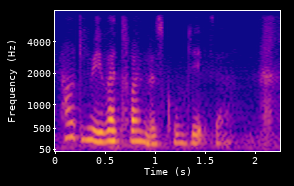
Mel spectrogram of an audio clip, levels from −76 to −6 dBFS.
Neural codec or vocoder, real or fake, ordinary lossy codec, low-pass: codec, 24 kHz, 0.9 kbps, WavTokenizer, large speech release; fake; none; 7.2 kHz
